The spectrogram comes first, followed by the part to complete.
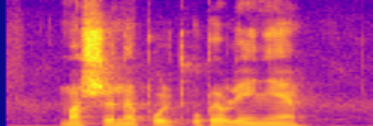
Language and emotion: Russian, neutral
